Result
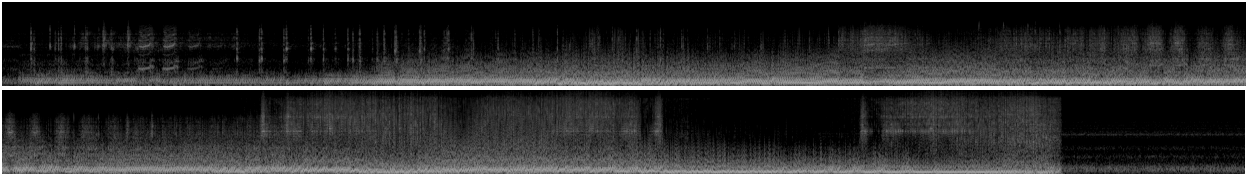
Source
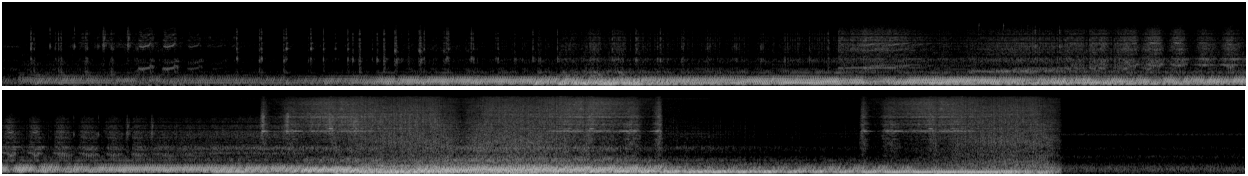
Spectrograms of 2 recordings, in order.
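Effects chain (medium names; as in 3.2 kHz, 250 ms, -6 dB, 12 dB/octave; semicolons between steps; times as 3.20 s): valve stage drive 36 dB, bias 0.65; trim +8.5 dB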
